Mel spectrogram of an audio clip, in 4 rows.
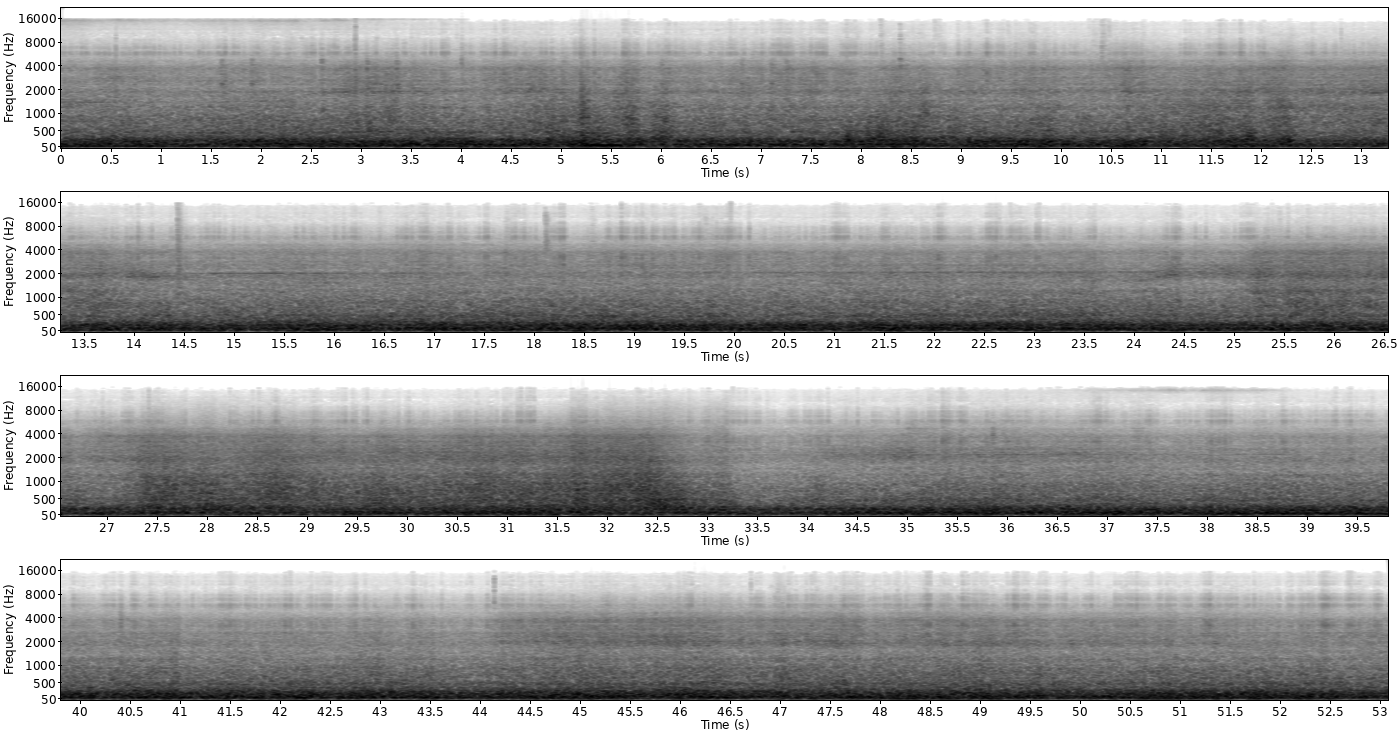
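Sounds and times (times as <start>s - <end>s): higher rushing noise: 0.0s - 8.8s
train cabin rumble: 0.0s - 53.0s.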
